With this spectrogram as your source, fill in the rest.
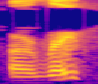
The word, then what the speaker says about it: Ralph: It's Rafe Fiennes, by the way. Rafe. I keep doing that every time. I know it's Rafe Fiennes, and I keep reading Ralph because it's on the paper. It says Ralph.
